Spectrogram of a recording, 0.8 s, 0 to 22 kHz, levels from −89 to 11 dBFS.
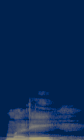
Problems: none marked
